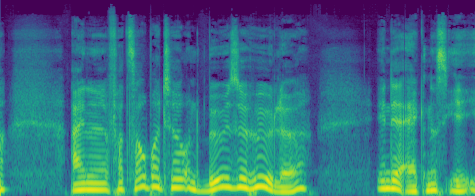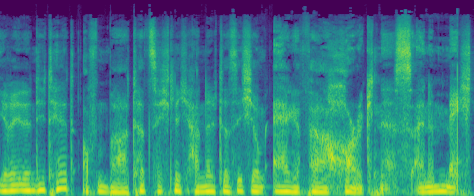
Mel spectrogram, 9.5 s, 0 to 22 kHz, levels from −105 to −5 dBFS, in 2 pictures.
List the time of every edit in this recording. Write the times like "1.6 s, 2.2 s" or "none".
none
